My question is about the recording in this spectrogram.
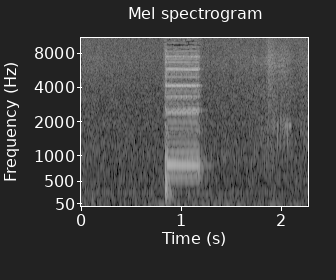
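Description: A small rabbit-figurine RFID tag is set down on a Violet Mir:ror reader with a light tap. At once there is a single short electronic beep, about a third of a second long, as the reader detects the tag.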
